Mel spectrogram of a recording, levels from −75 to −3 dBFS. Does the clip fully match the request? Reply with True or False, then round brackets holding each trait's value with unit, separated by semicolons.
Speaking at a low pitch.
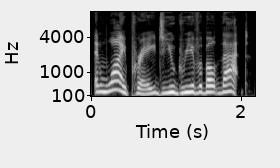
False (225 Hz)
